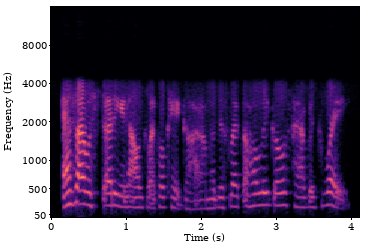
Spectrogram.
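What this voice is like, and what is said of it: Slightly raspy voice. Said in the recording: “excuse my voice, it's a little raspy”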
